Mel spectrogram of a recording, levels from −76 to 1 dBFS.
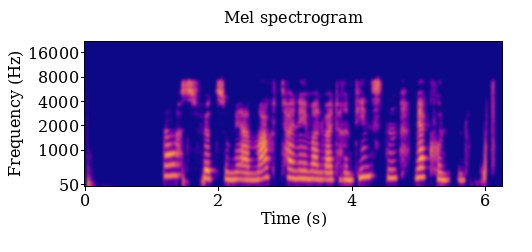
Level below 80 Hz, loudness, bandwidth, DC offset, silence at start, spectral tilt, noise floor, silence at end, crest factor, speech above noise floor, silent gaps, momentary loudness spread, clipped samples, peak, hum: -44 dBFS; -20 LUFS; 8.2 kHz; under 0.1%; 0 s; -3.5 dB/octave; -86 dBFS; 0.25 s; 18 dB; 65 dB; none; 12 LU; under 0.1%; -2 dBFS; none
